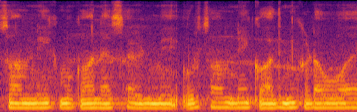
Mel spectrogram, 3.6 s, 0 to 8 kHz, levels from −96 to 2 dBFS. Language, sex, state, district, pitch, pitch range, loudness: Hindi, male, Uttar Pradesh, Shamli, 120 Hz, 115-120 Hz, -13 LUFS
